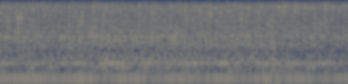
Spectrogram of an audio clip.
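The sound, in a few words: curry leaves sizzling in hot masala oil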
